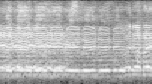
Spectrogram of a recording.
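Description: A voice praying in tongues in a sustained, chant-like flow, its pitch wavering rapidly up and down, with short breaks about halfway through.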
